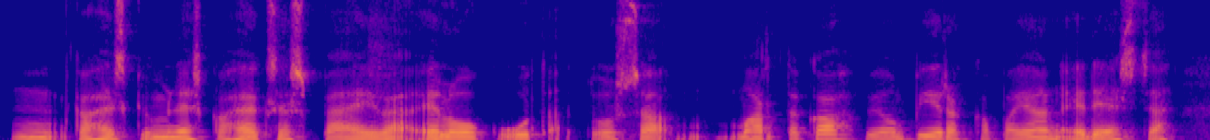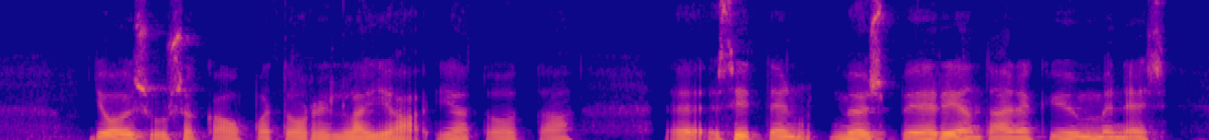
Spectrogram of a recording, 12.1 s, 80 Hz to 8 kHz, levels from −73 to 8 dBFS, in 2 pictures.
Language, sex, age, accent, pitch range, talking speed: Finnish, female, 40-59, native, 145-170 Hz, 85 wpm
